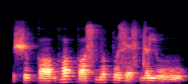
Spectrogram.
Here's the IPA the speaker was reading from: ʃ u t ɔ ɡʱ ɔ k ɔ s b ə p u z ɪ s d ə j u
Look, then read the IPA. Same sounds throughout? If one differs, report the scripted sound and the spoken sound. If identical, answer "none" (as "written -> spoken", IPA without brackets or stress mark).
t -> k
